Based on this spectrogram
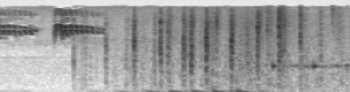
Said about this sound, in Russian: Птичка залетела в комнату и посмотрела на нас. Наверное, мы выглядели очень несчастными, потому что птичка, печально покачав хвостом, вылетела обратно в окно.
